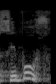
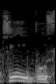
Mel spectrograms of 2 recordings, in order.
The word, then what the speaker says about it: CIPUS: ¿Se pronuncia CIPUS? CIPUS. Bien. Porque es con C, ¿viste? Podía ser Chipus o algo así.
